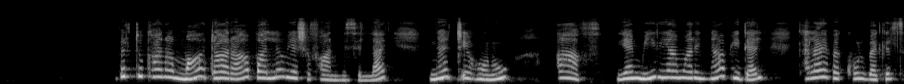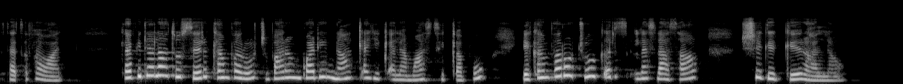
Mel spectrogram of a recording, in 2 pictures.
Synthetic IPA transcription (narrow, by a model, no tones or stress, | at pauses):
bɨɾt̪ʰukʰanamːad̪aɾabalːəwujɛʃɪfanmɨsɨlːajnət͡ʃʼːjɛɦo̞nu | ʔafjɛmːiljɛamaɾɨɲːafid̪əlkʰəlajbəkʰːulbəɡɨlsʼt̪ʰəsʼfəwal | kʰəfid̪əlat̪ʰusɨɾkʰəmfəɾo̞t͡ʃːbaɾəŋɡʷad̪inːakʼəjːɪkʼələmat̪sikʼːəbːujɛkʰəmfəɾo̞t͡ʃːukʼɨɾsʼləsɨlasa | ʃɪɡɨɡɨɾalːəhu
